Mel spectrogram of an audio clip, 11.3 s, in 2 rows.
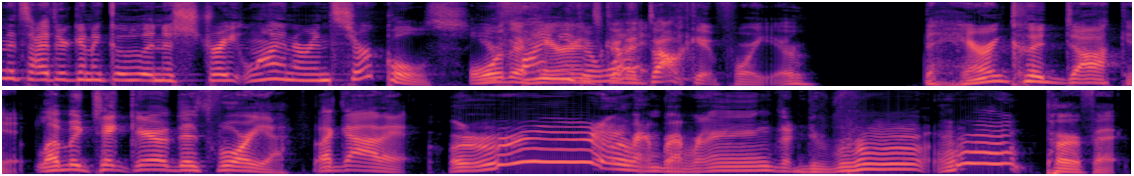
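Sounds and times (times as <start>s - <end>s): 
speech: 0.0s - 11.2s
voice imitating boat horn and drone sounds: 2.5s - 3.4s, 7.9s - 10.9s.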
